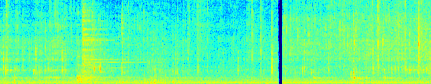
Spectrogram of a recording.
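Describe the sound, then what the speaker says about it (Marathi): Garlic and ginger frying in a little oil for a Marathwada-style shingori amti, a steady close sizzle with faint stirring and a brief dip near the end, no talk. "आलं हे छान लालसर परतून घ्यायचं"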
